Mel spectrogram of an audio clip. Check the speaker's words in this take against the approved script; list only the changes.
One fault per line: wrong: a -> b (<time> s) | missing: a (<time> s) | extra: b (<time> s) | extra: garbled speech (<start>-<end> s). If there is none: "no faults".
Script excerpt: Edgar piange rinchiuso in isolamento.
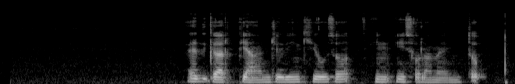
no faults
